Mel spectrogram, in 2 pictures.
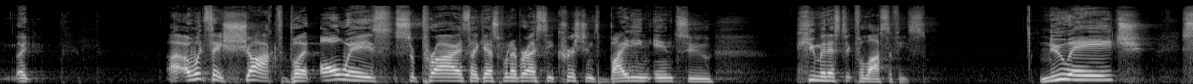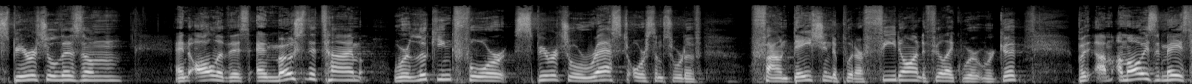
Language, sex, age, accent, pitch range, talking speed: English, male, 30-49, American, 155-210 Hz, 140 wpm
